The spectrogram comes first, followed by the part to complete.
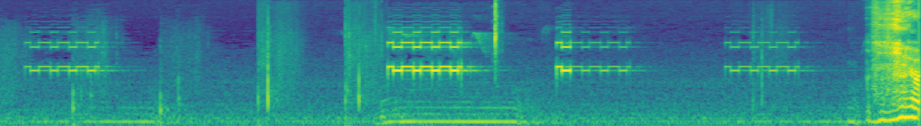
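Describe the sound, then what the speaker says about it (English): Cellphone ringing nearby in the video game Life Is Strange: Before the Storm, a repeated electronic ringtone chirping in short bursts over soft footsteps and ambient room hum. "Sounds like my phone is definitely nearby."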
